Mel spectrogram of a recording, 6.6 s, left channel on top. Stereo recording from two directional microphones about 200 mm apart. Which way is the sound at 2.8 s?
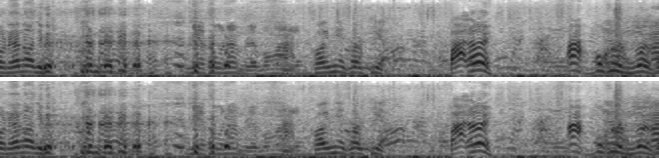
20° right (ahead or behind).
